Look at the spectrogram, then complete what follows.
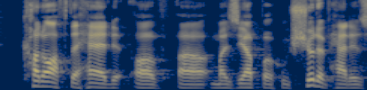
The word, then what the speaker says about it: Mazeppa: Mazeppa or Mazeppa? How do you say it? You would put the emphasis on the first syllable as Do opposed.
